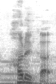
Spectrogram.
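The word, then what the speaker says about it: はるか: Yeah, Haruka. Well, it's such a beautiful word. Oh, it's pronounced Haruka.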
